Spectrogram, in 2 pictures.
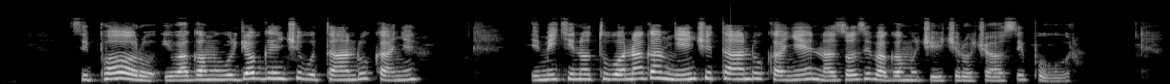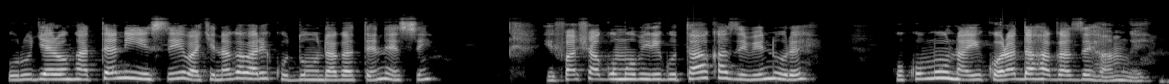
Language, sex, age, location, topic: Kinyarwanda, female, 25-35, Musanze, government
